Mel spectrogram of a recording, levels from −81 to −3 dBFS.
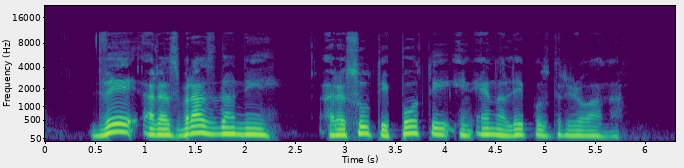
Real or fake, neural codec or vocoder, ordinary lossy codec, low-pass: real; none; MP3, 64 kbps; 10.8 kHz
